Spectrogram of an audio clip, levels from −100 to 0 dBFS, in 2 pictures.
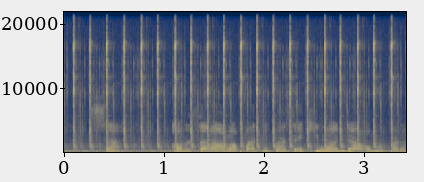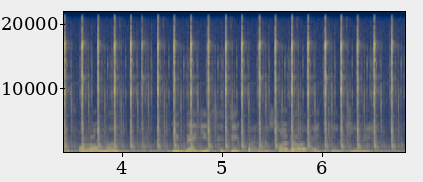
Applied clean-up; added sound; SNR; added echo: none; Bicycle; -3 dB; none.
